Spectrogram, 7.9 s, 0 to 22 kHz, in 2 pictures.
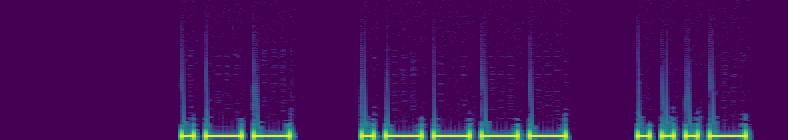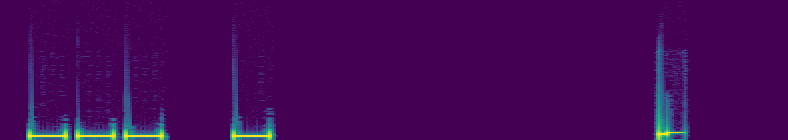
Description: Morse code, heard as a keyed tone, about 19 wpm, spaced as for 14 wpm, 700 Hz. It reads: W1VOT
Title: 200 Lesson 32g - Letter k - Call Signs 20wpm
